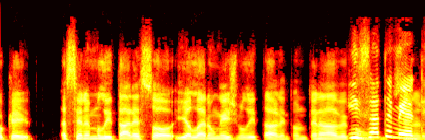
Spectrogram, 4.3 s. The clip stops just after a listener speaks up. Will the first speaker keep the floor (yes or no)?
no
